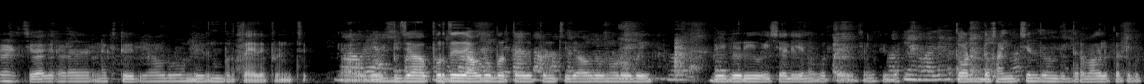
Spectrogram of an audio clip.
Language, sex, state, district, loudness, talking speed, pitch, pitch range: Kannada, male, Karnataka, Bijapur, -20 LUFS, 100 wpm, 135 Hz, 130-145 Hz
